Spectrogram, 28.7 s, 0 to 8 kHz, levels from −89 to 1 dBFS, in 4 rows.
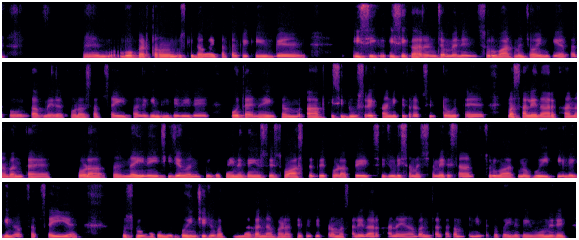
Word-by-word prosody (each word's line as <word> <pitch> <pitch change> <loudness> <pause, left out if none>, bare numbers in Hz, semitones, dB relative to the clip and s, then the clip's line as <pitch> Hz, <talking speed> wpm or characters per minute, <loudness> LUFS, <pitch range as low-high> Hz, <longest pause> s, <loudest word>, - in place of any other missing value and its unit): अ, 150 - -9 1.5
वो 130 - +7
करता 120 +1 +2
हूँ 125 0 +5
उसकी - - -2
दवाई 125 0 +3
करता 125 0 -4
हूँ 130 - 0
क्योंकि 140 +3 +1 0.2
ग 120 -1 +3 0.7
इसी, 140 +4 +5 0.2
इसी 145 +2 +3
कारण 135 -3 +2
जब 135 +1 +2
मैंने 135 0 +2 0.2
शुरुआत 130 -1 +2
में 145 0 +2
जॉइन 130 0 +1
किया 125 -2 -1
था 125 +1 -6
तो, 155 +6 -3
तब 155 0 +1
मेरा 155 0 +1
थोड़ा 150 -1 -1
सब 150 -1 -7
सही 130 0 -1
था 135 0 -5
लेकिन 140 +1 +1
धीरे-धीरे 130 0 -1 0.4
होता 130 +1 +3
है 135 - +1
ना 150 - -1
एकदम 140 0 0
आप 125 0 +1
किसी 135 - -3
दूसरे 125 +1 +2
खाने 125 -1 -1
की 120 - -5
तरफ 125 0 -4
शिफ्ट - - -7
होते 125 -1 0
हैं, 120 0 +1 0.3
मसालेदार 125 0 +3
खाना 120 0 0
बनता 120 0 0
है 120 0 -3 0.4
थोड़ा 125 0 +5 0.3
नई-नई 130 +2 +4
चीजें 130 0 +3
बनती 120 0 0
हैं, 135 - -5
तो - - 0
कहीं 150 -1 0
न 145 0 +3
कहीं 150 0 +2
उससे 145 0 -2
स्वास्थ्य 130 -2 0
पे 135 - +3
थोड़ा 130 -1 -2
पेट 125 -1 +2
से 135 - -5
जुड़ी 130 -1 +2
समस्या 125 -1 -3
मेरे 125 +1 +1
साथ 125 0 -1 0.2
शुरुआत 130 -1 +1
में 140 0 +3
हुई 125 +1 +4
थी 135 - +3
लेकिन 140 -1 +2
अब 130 - -5
सब 135 - -5
सही 120 -1 +2
है। 125 +7 +1 0.6
तो 145 - +1
शुरुआत 135 -2 -2
में 140 - +4
मेरे 140 0 -1
को 145 0 +3
इन 135 0 +3
चीज़ों 130 -1 +1
का 140 - +1
सामना 125 -2 -3
करना 125 -1 +1
पड़ा 125 -1 -3
था 125 +2 -7
क्योंकि 130 +1 -5
थोड़ा 125 -1 -4
मसालेदार 125 +1 -1
खाना 125 0 -4
यहाँ 120 0 -3
बनता 120 0 -2
था 125 - -9
कंपनी 120 -1 -3
में, 115 - -6
तो 165 - -4
कहीं 160 -1 -2
न 155 - -1
कहीं 155 -1 -3
वो 150 -1 0
मेरे 145 0 +2
130 Hz, 210 wpm, -31 LUFS, 125-140 Hz, 1.5 s, वो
